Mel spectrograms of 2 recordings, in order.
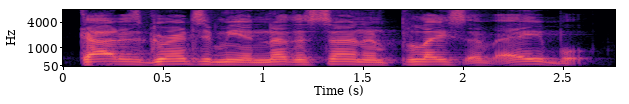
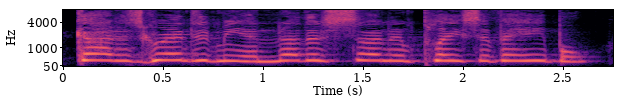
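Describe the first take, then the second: First: It is said in the speaker's own voice. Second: It is said in a put-on character voice.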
